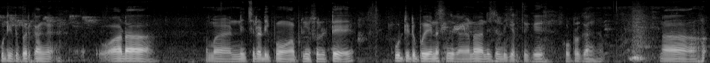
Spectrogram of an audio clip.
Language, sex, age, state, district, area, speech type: Tamil, male, 60+, Tamil Nadu, Nagapattinam, rural, spontaneous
